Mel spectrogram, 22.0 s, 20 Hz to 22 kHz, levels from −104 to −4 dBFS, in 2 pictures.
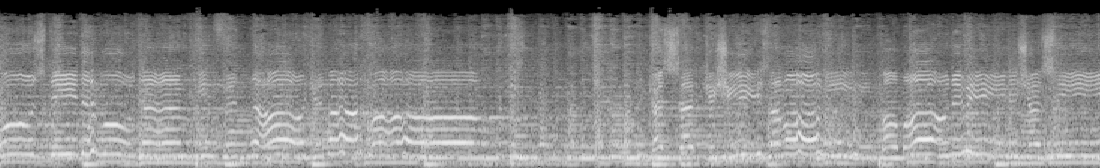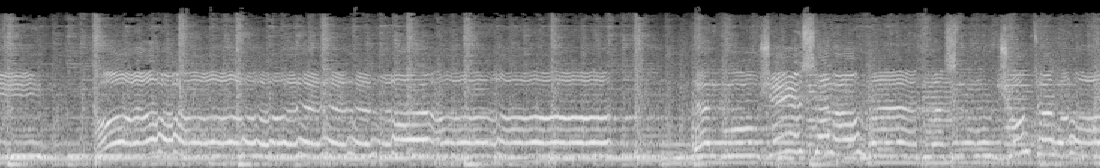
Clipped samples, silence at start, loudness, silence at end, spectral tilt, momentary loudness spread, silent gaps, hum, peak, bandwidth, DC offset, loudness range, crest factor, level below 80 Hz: under 0.1%; 0 s; -14 LUFS; 0 s; -4 dB/octave; 6 LU; none; none; -2 dBFS; 16.5 kHz; under 0.1%; 2 LU; 12 dB; -48 dBFS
